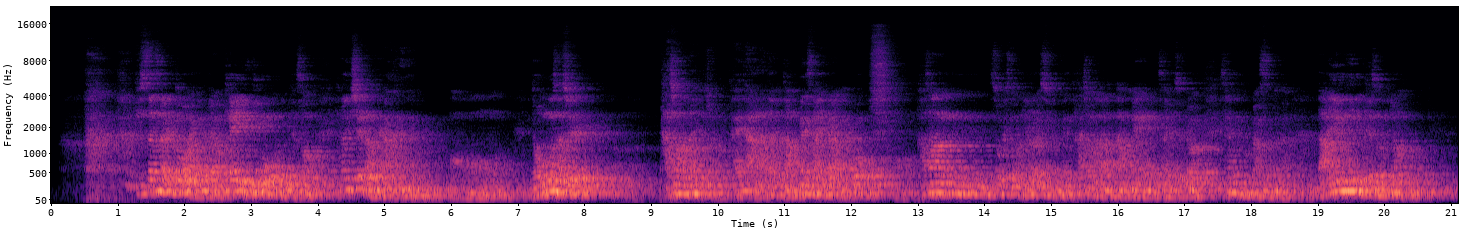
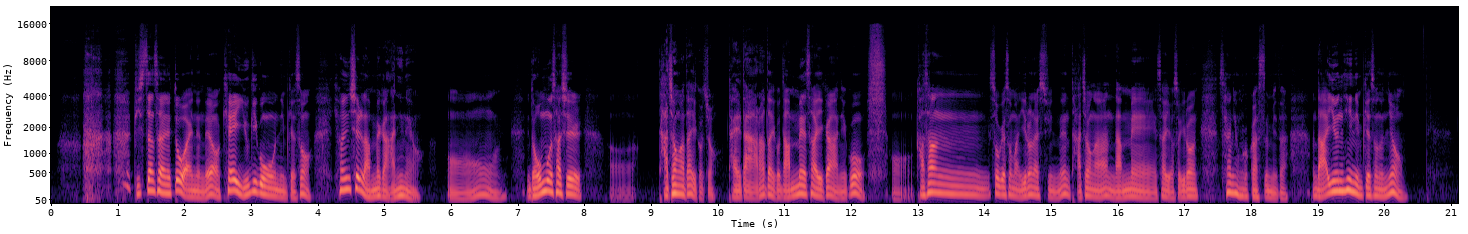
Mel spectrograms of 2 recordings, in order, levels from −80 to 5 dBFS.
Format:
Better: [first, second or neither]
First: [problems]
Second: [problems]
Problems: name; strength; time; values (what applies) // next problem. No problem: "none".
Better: second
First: off-mic speech; far // room echo; strong; dies away in 2.3 s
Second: none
